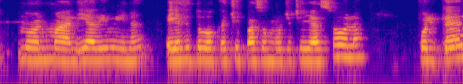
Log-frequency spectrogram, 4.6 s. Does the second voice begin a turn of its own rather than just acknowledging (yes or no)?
yes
